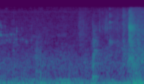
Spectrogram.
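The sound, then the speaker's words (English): A thin, steady trickle of liquid pouring, soft, with a faint watery hiss and a few small splashy ticks near the end. No one speaks. “I just want to know why you open your mouth this much. Yeah. For a pour this skinny.”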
